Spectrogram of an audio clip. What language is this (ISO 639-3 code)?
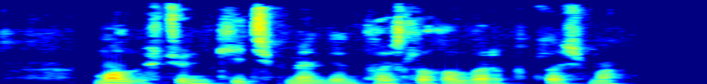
uig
